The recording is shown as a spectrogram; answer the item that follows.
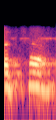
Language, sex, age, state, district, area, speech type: Sindhi, female, 45-60, Uttar Pradesh, Lucknow, urban, conversation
